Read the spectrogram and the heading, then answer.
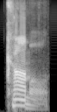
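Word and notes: kümmel: British English

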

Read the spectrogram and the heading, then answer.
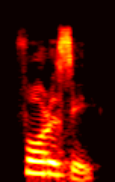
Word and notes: phoresy: Indian

